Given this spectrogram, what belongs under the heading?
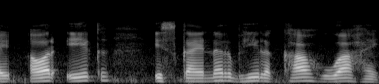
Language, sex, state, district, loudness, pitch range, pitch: Hindi, male, Uttar Pradesh, Lucknow, -20 LUFS, 145-170 Hz, 155 Hz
